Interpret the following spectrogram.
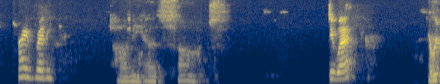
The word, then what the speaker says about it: Dobby: Well, Harry Potter, was it Dobie or Dobby? It's Dobby.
